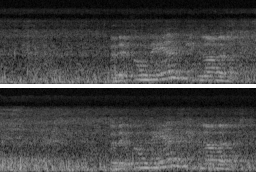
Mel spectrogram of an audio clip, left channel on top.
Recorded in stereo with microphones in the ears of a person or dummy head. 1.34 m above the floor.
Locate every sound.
1.1 s a man speaking: centre (ahead or behind), 5.5 m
